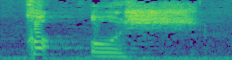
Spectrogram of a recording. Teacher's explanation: Está la O allá rearticulada.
